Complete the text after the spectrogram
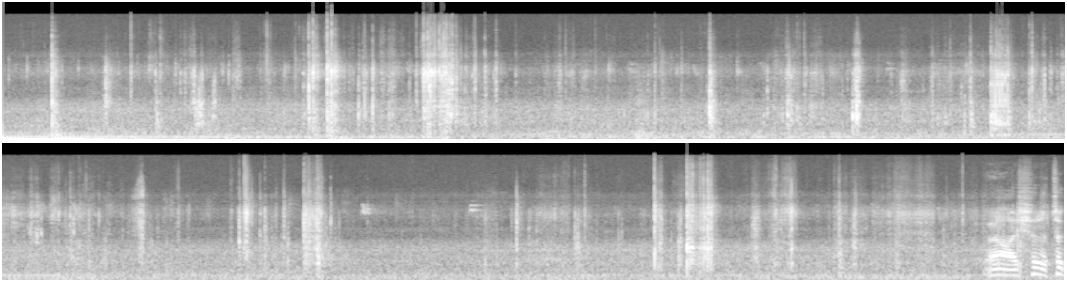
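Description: A plastic sheet crinkles and rustles as it is peeled off a surface.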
